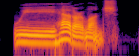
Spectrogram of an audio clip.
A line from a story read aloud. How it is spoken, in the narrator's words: Philip muttered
